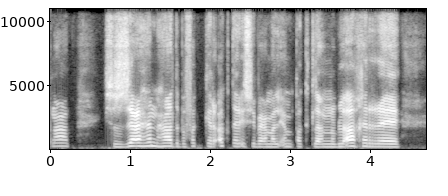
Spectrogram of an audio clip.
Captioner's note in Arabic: لغة أجنبية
